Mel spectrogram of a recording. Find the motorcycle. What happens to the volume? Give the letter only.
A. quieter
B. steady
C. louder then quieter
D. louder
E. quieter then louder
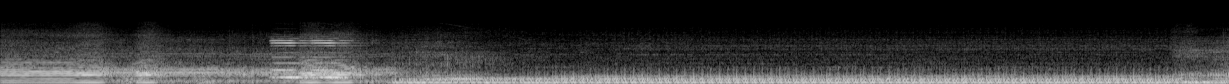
B.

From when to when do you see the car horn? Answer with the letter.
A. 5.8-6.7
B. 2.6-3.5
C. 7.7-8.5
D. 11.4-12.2
B.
